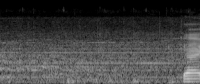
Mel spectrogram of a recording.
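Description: Steady background noise of the covered pitch during play, a hiss with a faint constant hum and no distinct knocks. A man's voice commentating comes in near the end.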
